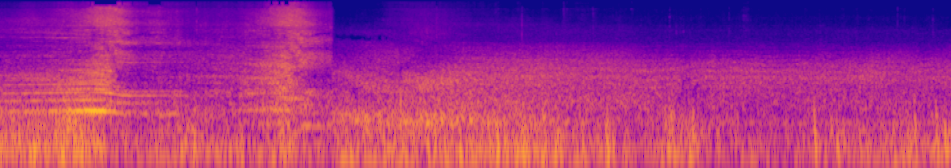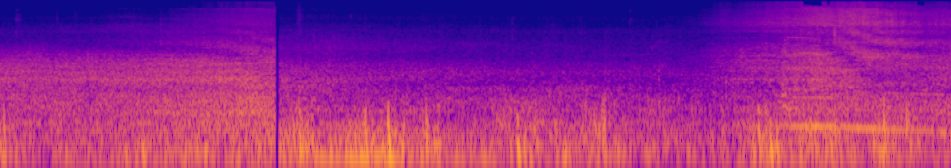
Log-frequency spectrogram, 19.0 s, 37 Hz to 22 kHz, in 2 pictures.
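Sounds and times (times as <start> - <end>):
wind on microphone: 0.0 - 10.2, 10.8 - 19.0
road traffic noise: 0.0 - 19.0.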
